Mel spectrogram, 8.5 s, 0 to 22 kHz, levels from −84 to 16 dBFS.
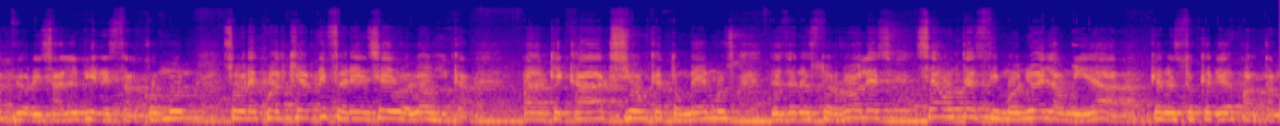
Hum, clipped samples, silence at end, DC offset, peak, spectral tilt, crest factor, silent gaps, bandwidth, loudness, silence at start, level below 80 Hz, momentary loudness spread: none; under 0.1%; 0 s; under 0.1%; -2 dBFS; -6 dB/octave; 12 dB; none; 13 kHz; -15 LUFS; 0 s; -50 dBFS; 3 LU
